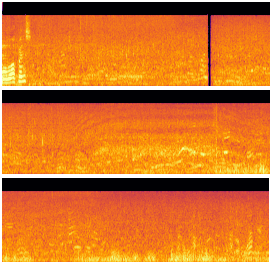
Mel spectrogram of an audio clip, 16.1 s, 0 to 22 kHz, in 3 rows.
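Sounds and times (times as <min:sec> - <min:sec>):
water splashing into pool: 0:00.0 - 0:16.0
distant voices: 0:00.6 - 0:13.2.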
